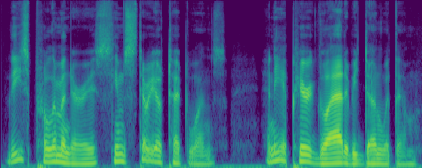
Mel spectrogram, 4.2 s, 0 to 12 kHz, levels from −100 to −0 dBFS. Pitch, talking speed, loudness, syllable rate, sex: 115 Hz, 200 wpm, -21 LUFS, 6.7 syllables/s, male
